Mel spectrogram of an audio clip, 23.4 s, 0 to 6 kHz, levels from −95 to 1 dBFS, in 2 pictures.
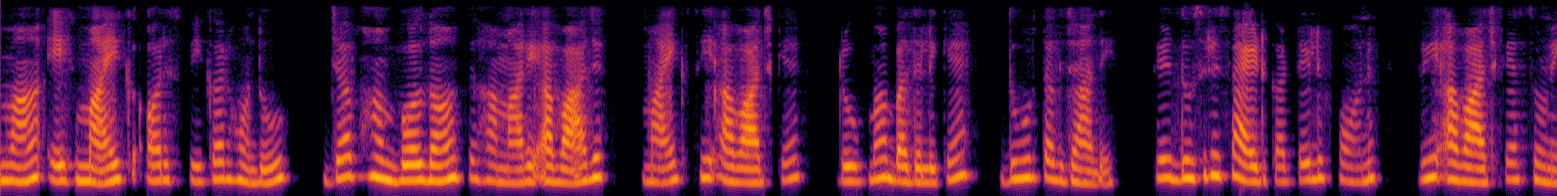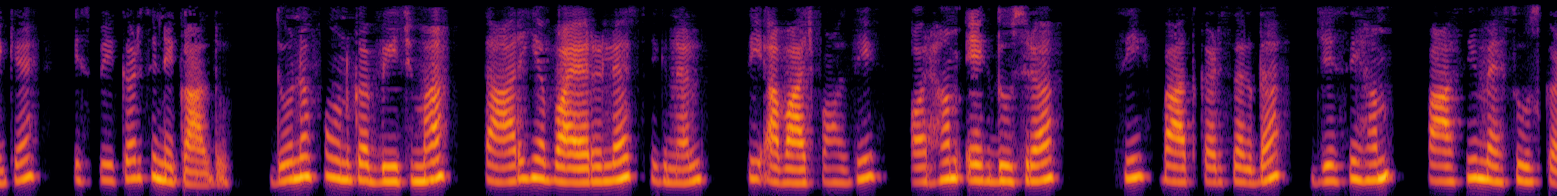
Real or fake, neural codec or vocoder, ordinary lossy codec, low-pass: real; none; AAC, 32 kbps; 5.4 kHz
